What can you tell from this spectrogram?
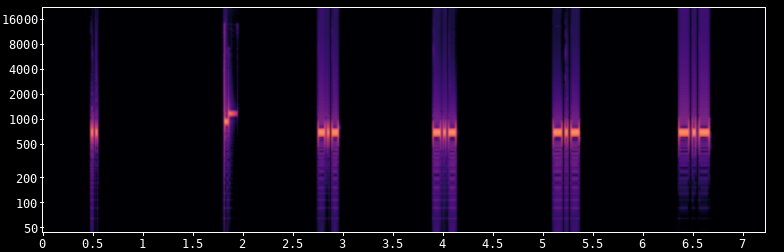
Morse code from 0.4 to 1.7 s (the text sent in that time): I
